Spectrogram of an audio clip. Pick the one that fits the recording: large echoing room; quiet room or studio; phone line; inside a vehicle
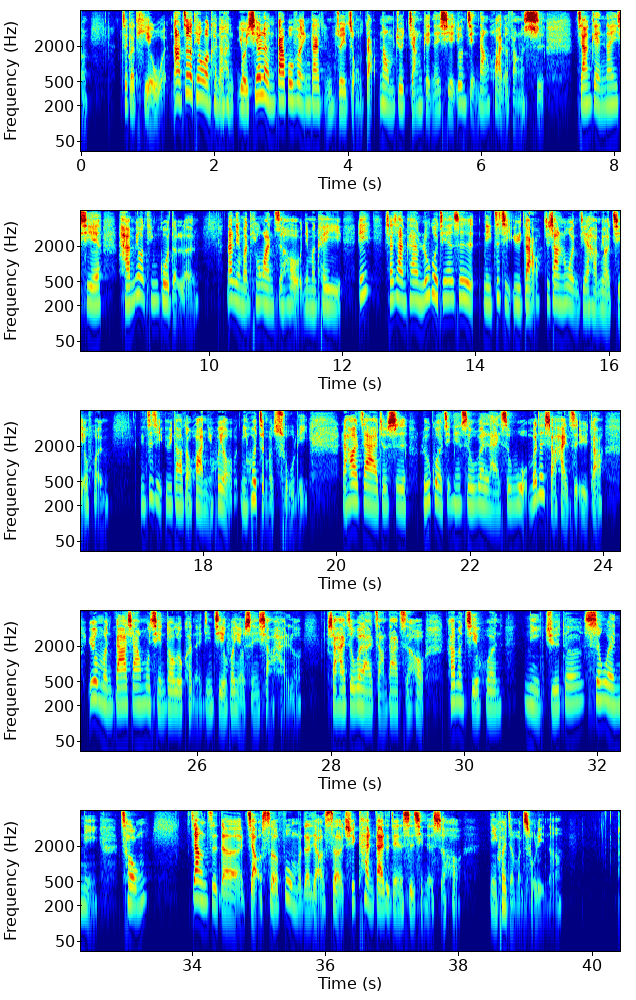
quiet room or studio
